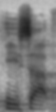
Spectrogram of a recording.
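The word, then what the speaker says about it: Aesop: education gap and um bring the truly good esop candidates out so that um so that they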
